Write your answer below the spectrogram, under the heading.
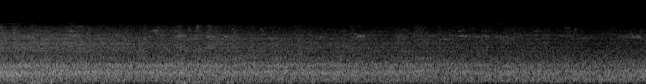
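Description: A freight train's wheels running on the rails as it moves away, a steady rolling noise that slowly fades.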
